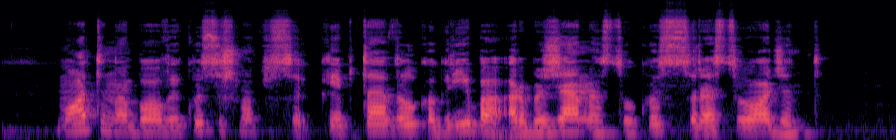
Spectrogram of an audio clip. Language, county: Lithuanian, Vilnius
